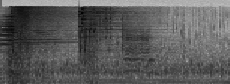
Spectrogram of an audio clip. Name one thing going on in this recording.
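A shimmering magical chime rings out.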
